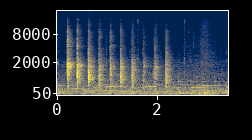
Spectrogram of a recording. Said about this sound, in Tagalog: bigyan ng masigabong palakpak ang iyong sarili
